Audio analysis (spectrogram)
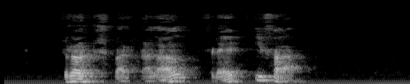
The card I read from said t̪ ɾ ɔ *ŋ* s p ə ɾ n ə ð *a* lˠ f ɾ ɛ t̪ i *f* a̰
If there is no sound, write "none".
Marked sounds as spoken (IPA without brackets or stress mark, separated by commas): n, a, f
